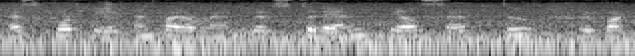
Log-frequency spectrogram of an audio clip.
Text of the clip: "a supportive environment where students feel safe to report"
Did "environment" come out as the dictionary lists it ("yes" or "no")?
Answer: no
